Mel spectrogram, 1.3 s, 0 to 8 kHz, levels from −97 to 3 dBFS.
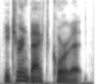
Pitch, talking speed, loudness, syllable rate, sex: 110 Hz, 235 wpm, -18 LUFS, 7.0 syllables/s, male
